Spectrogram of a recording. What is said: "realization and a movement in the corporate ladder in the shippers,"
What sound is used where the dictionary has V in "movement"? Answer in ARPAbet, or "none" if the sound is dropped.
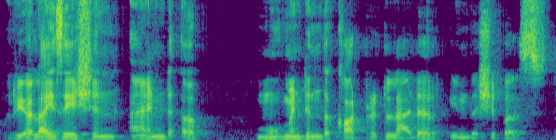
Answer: V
